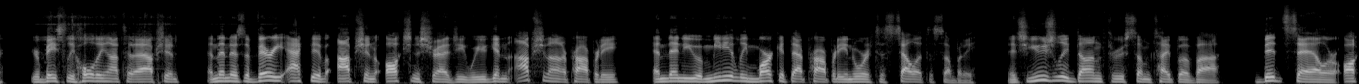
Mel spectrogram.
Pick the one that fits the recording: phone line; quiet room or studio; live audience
live audience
